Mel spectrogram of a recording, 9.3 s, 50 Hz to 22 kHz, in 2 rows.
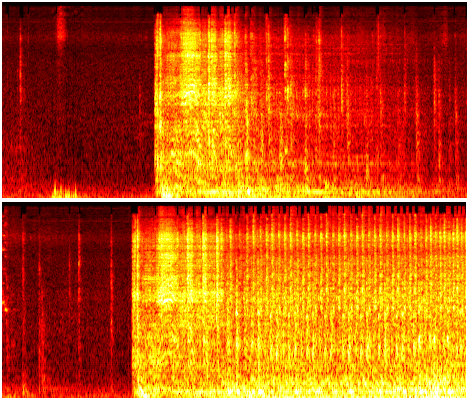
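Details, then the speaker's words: Ford 4600 1000-series diesel tractor just after fitting a new injection pump: slow lazy idle knock sagging after catching, too low; idle screw wound in to about 700 rpm. "Ticking over a bit too slow, isn't it?"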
